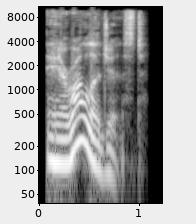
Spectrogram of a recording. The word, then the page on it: aerologist: British English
